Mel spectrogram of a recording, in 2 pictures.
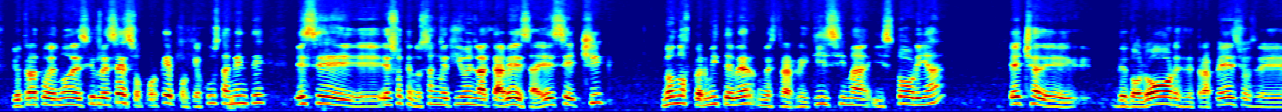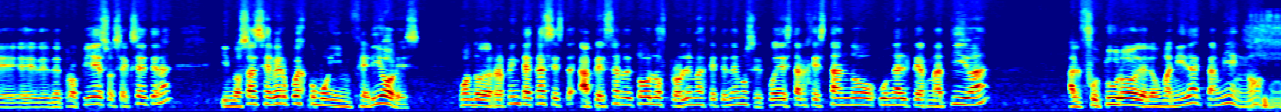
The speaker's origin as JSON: {"language": "Spanish", "country": "Peru", "said": "Soy peruano"}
